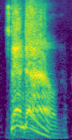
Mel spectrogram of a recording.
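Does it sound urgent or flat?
urgent. It is said with urgency.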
